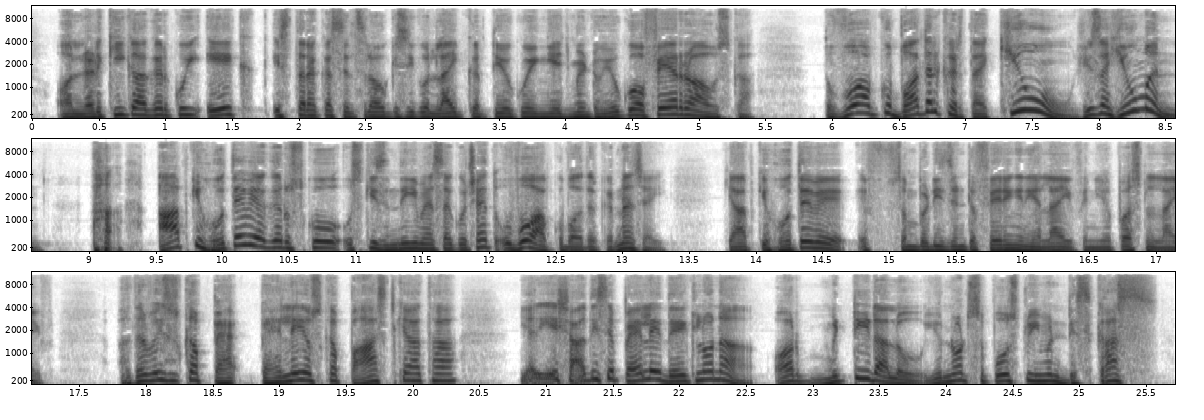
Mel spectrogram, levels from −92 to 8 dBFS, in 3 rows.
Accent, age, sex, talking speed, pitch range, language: native, 40-59, male, 170 wpm, 115-175 Hz, Hindi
